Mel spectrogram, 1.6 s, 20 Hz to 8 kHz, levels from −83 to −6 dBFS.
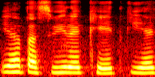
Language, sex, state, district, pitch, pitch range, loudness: Hindi, female, Chhattisgarh, Raigarh, 205 Hz, 195-215 Hz, -18 LUFS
